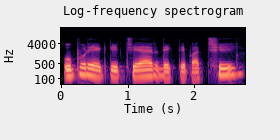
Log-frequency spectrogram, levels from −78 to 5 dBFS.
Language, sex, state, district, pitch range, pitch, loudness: Bengali, male, West Bengal, Cooch Behar, 105-130 Hz, 120 Hz, -16 LUFS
